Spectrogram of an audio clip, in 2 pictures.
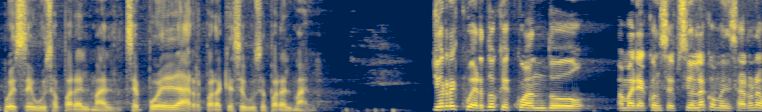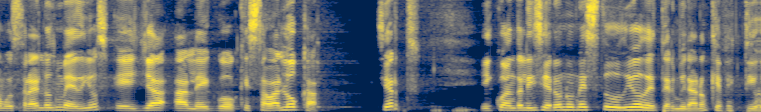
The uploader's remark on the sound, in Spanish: Por primera vez, grabamos SerialMente en vivo con público. Lo hicimos en Medellín, y fue posible gracias a Comfama, que nos llevó a su centro cultural de Aranjuez. También queremos agradecer a los colegas de Entorno Sintético, que fueron responsables de la grabación de este capítulo.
